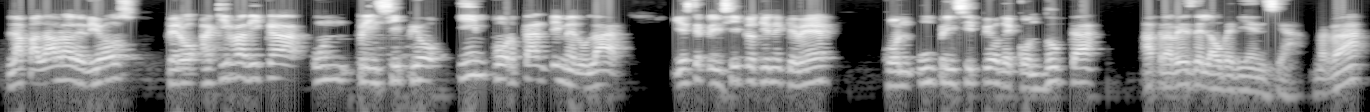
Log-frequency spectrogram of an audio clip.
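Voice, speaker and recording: A man's voice: medium pitch, slow, fairly bright tone. A male pastor delivering a sermon, speaking directly to the congregation and constantly checking in with rhetorical questions. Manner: emphatic preaching, peppered with rhetorical "¿verdad?" and "¿amén?" checks; addresses the congregation directly, telling them to turn to each other.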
